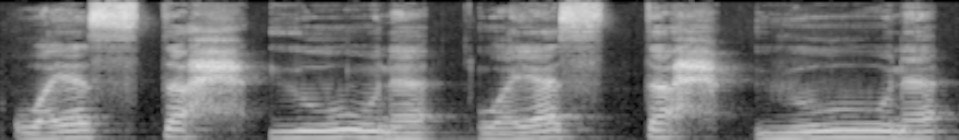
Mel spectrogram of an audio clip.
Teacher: سیٹی کی آواز نکلنی چاہیے اس لیے کہ سین سیٹی والے حروف میں سے ہے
